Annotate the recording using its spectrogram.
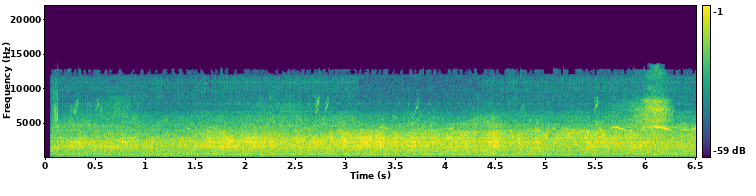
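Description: Steady drone of a powered paraglider's paramotor engine and propeller in flight.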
